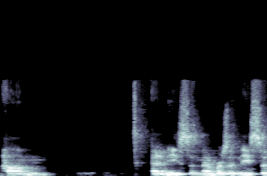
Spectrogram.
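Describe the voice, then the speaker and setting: A man speaks in a Boston accent. Audible room echo surrounds his voice. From Boston area, US. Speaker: arts association president. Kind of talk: meeting presentation. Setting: meeting room with in-person and online audience. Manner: halting, many fillers.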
